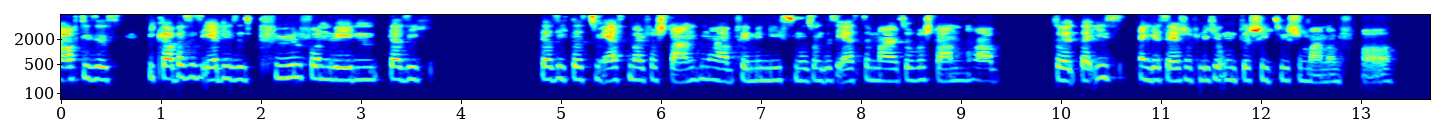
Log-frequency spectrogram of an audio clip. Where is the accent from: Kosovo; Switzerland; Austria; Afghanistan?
Austria; Vienna; nicht am Land aufgewachsen. Also meine Eltern sind noch Burgenländer, die aber schon auch schon selber früh abgehauen sind in die Stadt. Also ich bin Wienerin durch und durch, hört man auch.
